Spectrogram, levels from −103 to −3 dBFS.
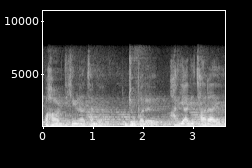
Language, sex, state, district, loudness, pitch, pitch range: Garhwali, male, Uttarakhand, Tehri Garhwal, -15 LUFS, 140 Hz, 135-145 Hz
